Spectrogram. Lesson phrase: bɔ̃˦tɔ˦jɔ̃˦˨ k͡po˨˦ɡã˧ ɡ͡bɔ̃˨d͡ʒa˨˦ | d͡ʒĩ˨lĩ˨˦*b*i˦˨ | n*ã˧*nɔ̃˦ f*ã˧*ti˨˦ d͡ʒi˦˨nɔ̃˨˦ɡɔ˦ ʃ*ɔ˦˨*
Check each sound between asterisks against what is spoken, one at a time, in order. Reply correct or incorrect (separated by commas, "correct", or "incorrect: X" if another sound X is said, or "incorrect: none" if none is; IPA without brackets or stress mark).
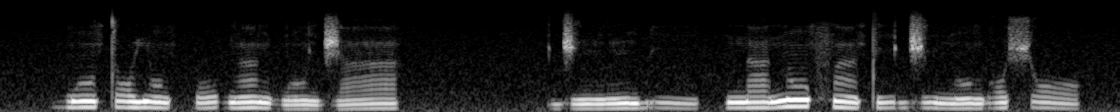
correct, incorrect: a˧, incorrect: ã˦˨, correct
